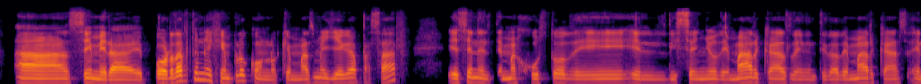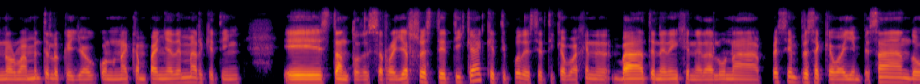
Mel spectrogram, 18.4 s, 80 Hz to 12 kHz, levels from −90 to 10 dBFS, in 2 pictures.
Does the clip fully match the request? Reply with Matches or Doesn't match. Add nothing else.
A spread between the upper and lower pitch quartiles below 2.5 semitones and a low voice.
Matches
